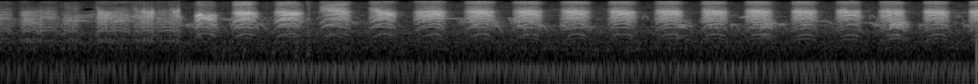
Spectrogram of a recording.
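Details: At a Bell's Vireo nest where a female cowbird tries to lay her egg while the mother vireo sits inside and the father vireo attacks: a fast series of harsh, chattering notes, three or four a second, over a steady low hum.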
